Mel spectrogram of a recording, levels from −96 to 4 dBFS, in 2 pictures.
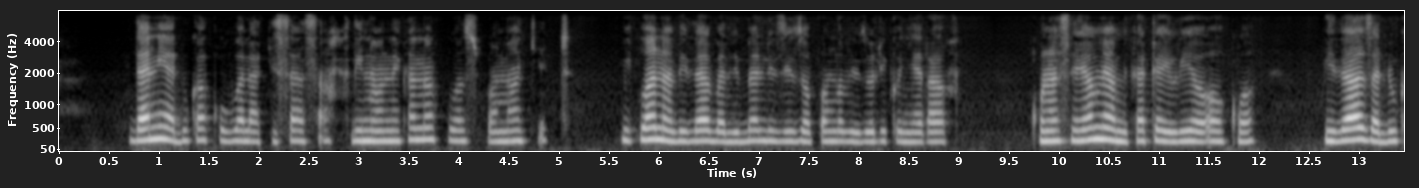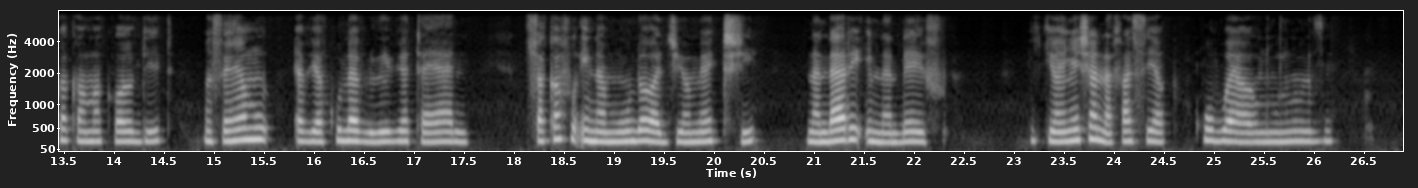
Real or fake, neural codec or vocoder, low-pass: fake; codec, 16 kHz, 2 kbps, FunCodec, trained on LibriTTS, 25 frames a second; 7.2 kHz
